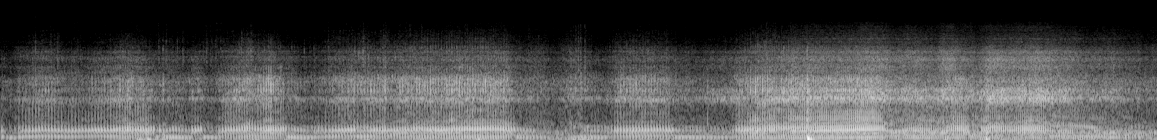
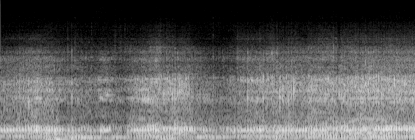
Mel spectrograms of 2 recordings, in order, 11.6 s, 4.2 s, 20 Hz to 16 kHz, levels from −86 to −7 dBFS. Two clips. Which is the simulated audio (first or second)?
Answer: second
